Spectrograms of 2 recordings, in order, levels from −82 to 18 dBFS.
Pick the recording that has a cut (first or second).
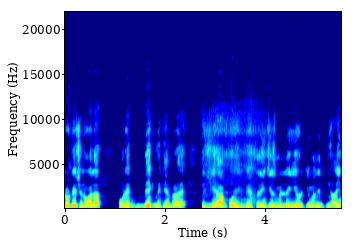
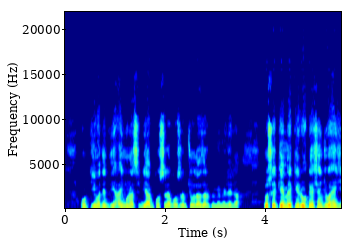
second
